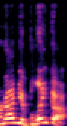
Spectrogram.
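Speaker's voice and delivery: put-on Boston accent. Retelling telling a driver ahead off, put-on Boston accent. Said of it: "That's my Rhode Island about Boston".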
